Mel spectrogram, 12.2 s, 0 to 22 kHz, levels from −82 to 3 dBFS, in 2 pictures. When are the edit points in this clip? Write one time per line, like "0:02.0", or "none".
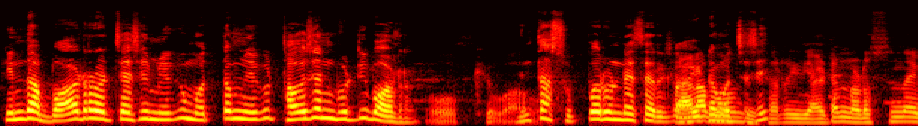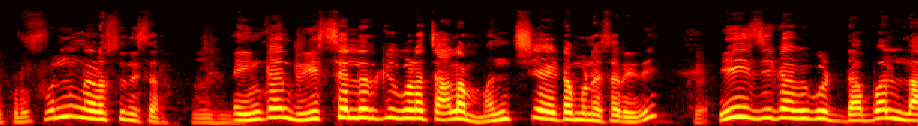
none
